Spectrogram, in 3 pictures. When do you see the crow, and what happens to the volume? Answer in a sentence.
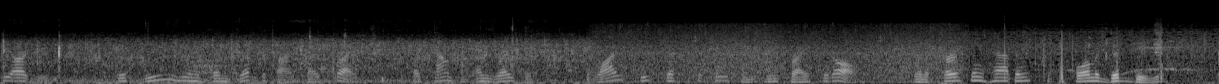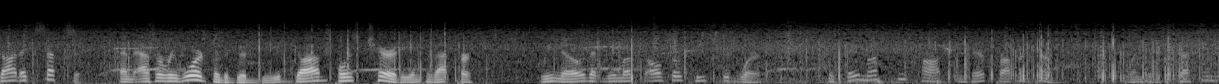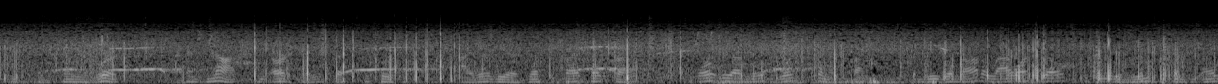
You can't hear the crow here.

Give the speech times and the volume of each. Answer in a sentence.
You can hear the speech from 0.0 to 36.5 s, getting louder then quieter.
